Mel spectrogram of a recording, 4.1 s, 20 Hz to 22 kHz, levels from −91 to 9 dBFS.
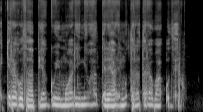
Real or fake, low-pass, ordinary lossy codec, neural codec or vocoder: fake; none; none; vocoder, 44.1 kHz, 128 mel bands, Pupu-Vocoder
